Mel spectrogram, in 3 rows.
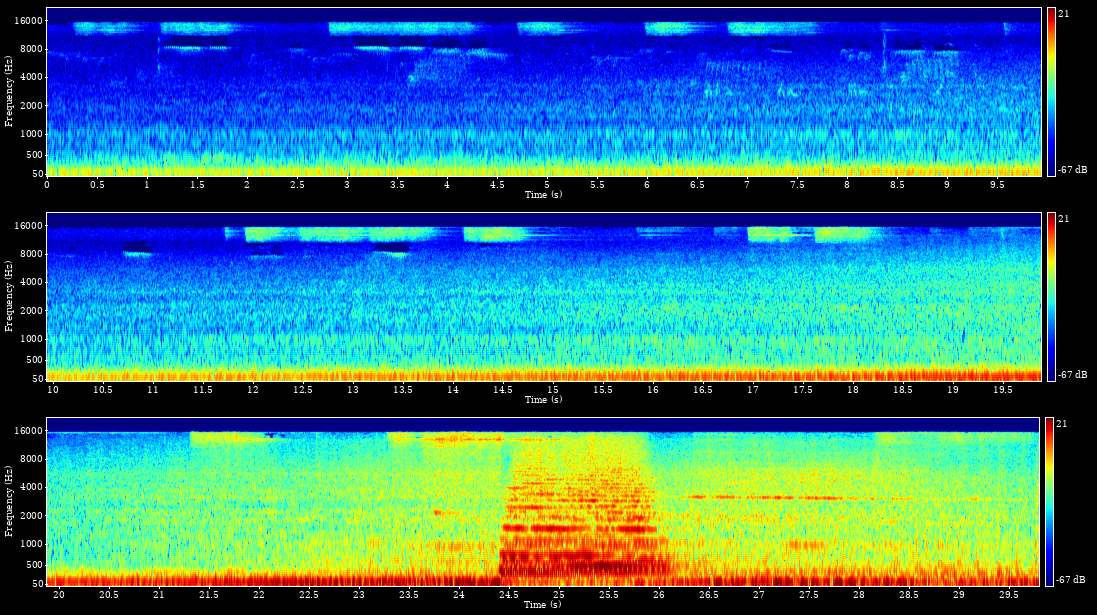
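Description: BNSF freight train led by three GE Dash 9 diesel locomotives approaching and passing: a low diesel rumble that builds steadily louder, one horn blast of about a second and a half, and then the loud passing rumble of the locomotives and cars on the rails.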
